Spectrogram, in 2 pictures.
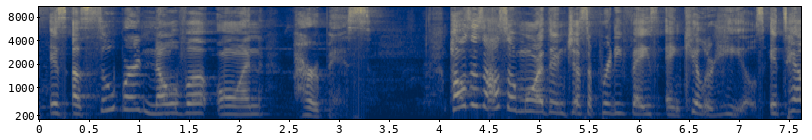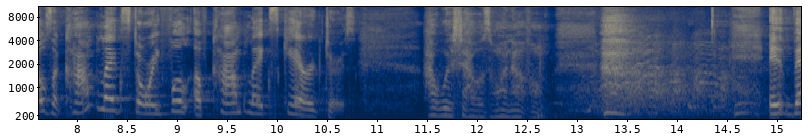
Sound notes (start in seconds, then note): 12.6 sighs; 13.1 laughter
